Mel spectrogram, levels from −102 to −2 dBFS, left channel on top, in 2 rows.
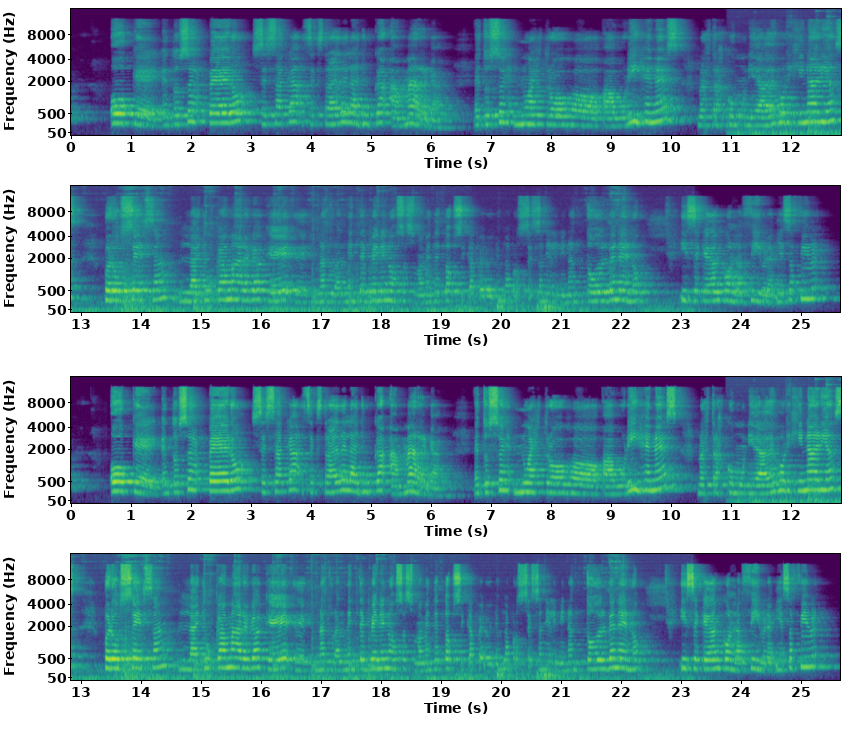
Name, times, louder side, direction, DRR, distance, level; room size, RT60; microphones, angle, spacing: voice 1, 0.7-6.2 6.7-25.3, right 4 dB, 60° right, 3 dB, 3.2 m, -26 dB
Coin (dropping), 10.9-23.2, right 1 dB, 90° right, 6.3 m, -38 dB
21.0 x 20.0 x 6.8 m, 1.1 s
head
